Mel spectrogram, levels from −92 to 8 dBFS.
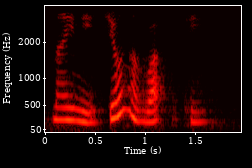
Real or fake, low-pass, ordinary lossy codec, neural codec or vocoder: fake; 3.6 kHz; Opus, 64 kbps; codec, 16 kHz, 0.3 kbps, FocalCodec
